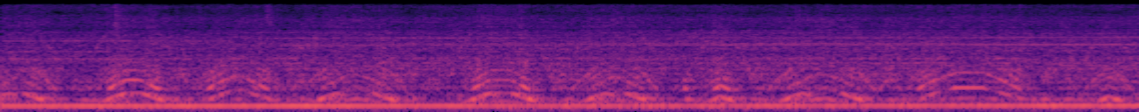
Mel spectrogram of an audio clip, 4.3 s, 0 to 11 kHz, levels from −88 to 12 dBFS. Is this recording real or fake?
real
